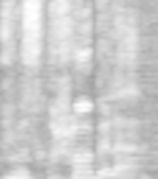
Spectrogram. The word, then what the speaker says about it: Bruce Grobbelaar: Oh, so it's actually Bruce Grobbelaar. That's according to Pause coming through with the correct pronunciation.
